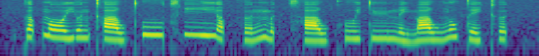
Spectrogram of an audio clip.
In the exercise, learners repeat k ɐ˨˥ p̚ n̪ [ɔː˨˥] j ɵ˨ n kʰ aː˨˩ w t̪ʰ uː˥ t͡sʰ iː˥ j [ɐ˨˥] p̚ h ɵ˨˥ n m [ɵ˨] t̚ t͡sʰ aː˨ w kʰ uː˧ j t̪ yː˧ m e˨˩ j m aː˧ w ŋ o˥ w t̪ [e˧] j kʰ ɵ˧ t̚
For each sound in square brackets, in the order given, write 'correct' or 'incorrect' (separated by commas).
incorrect, correct, correct, incorrect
